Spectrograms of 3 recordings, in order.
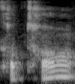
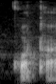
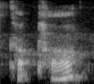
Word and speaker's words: Qatar: qatar yes it's pronounced qatar and not quite ah some people pronounce it quatermo it's not quarter it's qatar as you can see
